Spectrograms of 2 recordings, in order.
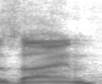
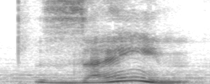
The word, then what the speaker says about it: Zayn: later thank you and your name is uh Zion yeah Zayn oh my we do love a single syllable name don't we and uh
